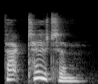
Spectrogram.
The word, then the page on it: factotum: British English; əʊ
